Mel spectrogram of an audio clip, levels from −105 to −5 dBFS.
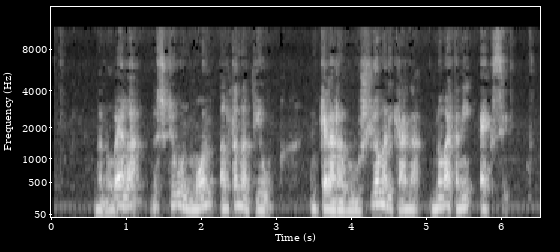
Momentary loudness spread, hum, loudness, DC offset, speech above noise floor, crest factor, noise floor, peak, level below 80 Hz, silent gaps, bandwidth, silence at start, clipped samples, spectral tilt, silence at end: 13 LU; none; -23 LUFS; under 0.1%; 37 dB; 22 dB; -60 dBFS; -2 dBFS; -46 dBFS; none; 11.5 kHz; 0.6 s; under 0.1%; -5 dB/octave; 0.45 s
